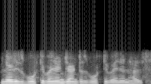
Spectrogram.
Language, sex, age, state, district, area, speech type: Kashmiri, male, 30-45, Jammu and Kashmir, Kulgam, rural, conversation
